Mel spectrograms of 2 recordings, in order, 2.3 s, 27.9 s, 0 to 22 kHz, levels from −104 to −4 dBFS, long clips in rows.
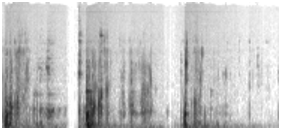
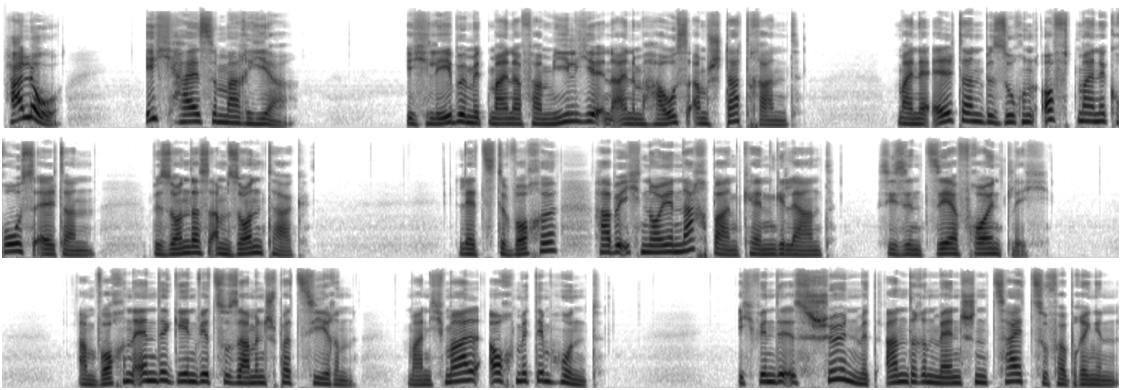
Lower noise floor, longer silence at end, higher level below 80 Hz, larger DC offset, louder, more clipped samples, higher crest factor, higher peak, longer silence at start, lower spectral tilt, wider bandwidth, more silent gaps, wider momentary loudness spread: second, -58 dBFS vs -79 dBFS; first, 0.6 s vs 0 s; first, -38 dBFS vs -60 dBFS; neither; second, -26 LUFS vs -18 LUFS; neither; first, 24 dB vs 18 dB; about the same, -4 dBFS vs -2 dBFS; about the same, 0 s vs 0.05 s; first, -6.5 dB/octave vs -5 dB/octave; first, over 20 kHz vs 17 kHz; neither; first, 20 LU vs 11 LU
